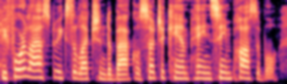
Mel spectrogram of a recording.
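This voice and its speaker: A woman reads a written public comment to a board in a measured way. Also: mid-range voice, a little mellow, no echo. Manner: measured, reading a written statement.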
